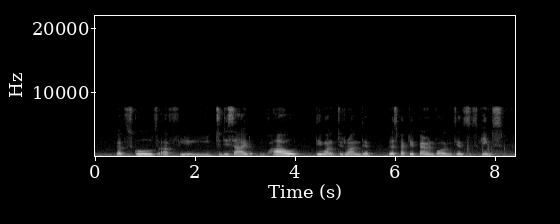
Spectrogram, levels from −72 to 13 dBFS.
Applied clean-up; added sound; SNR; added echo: none; none; none; none.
